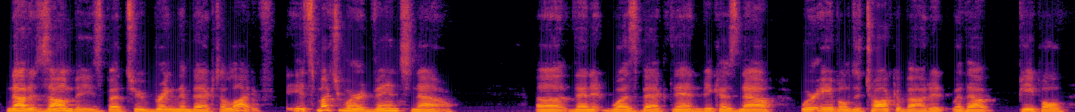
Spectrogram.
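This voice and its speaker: A man in his eighties answering interview questions in a halting way, full of filler sounds and restarts. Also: medium pitch, darkish tone. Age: 80s. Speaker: interview guest.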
